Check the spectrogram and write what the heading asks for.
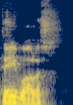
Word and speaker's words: Dee Wallace: Dee Wallace? Am I saying that right? – Dee Wallace. – Dee Wallace, sorry.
